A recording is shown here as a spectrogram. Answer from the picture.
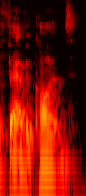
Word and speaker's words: favicon: they don't have the favicons favicons favicon is how you say it I learned that the hard way by saying favicon for decades um so yeah uh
